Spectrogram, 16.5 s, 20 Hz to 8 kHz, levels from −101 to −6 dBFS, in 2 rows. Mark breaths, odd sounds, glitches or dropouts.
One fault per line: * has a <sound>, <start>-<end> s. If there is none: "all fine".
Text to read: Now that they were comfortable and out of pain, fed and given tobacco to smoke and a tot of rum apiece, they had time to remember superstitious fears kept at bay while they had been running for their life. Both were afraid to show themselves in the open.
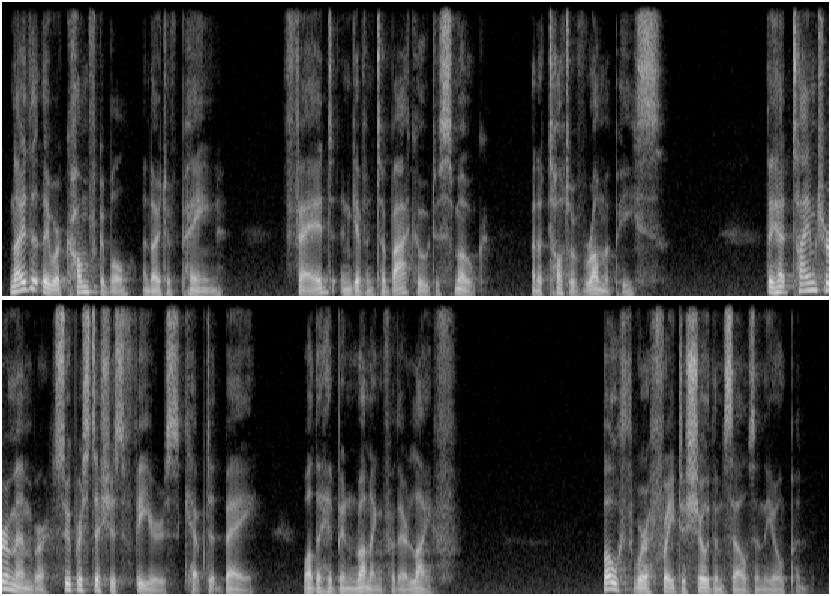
all fine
